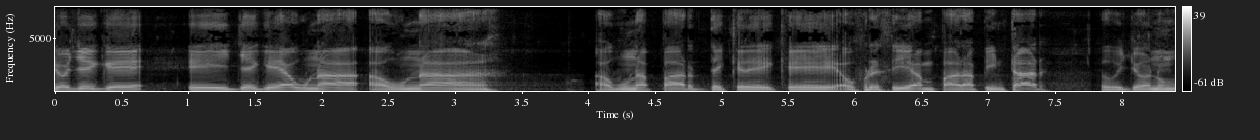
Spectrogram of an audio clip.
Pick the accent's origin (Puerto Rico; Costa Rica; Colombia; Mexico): Colombia; moved away as an adult; now in Georgia, United States; Me vine de Colombia con 100 dólares.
